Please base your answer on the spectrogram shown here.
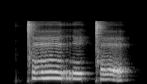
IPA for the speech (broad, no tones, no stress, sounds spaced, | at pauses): ǀ ɛː r e ǀ ɛ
